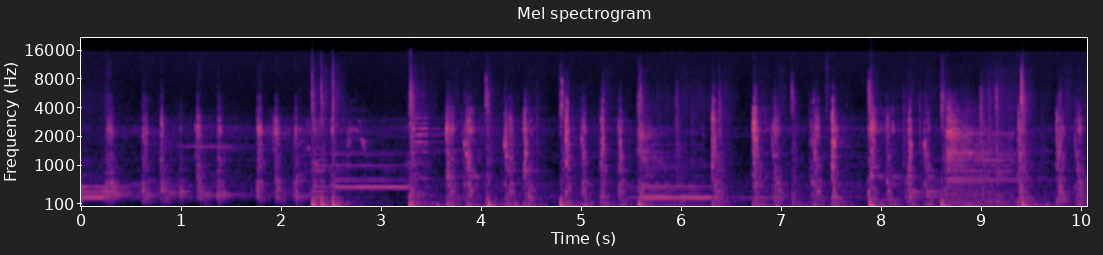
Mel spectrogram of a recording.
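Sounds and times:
rock band playing live: 0:00.0 - 0:10.0
drum hits: 0:02.3 - 0:10.0.

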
